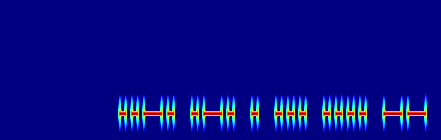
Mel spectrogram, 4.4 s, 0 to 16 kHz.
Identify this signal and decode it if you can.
Morse code, heard as a keyed tone, about 20 wpm, 690 Hz. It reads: FRESHM
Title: Build A Word - 3 Letters At A Time - 8-Letter Words - 20wpm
